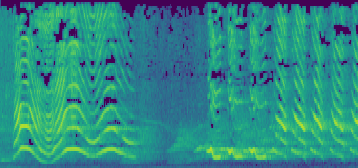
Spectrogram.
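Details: Masked laughingthrush, used as a lure recording: loud, clear whistles that swoop up and down in wavering loops, a short pause, then a quick run of bright repeated rising notes.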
